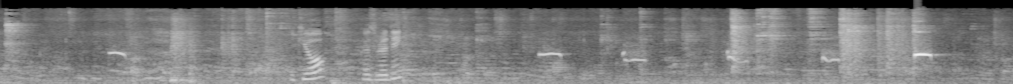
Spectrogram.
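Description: An ocarina plays a few short, high notes.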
